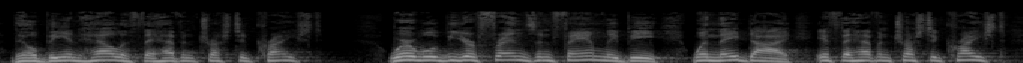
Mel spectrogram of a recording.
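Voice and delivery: normal talking voice

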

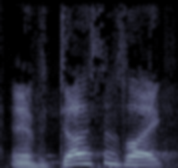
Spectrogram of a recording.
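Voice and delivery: ordinary delivery

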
